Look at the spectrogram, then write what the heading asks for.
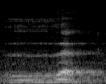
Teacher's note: Huruf zal, ujung lidah keluar sedikit, seakan-akan gigi tu nak menggigitnya.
